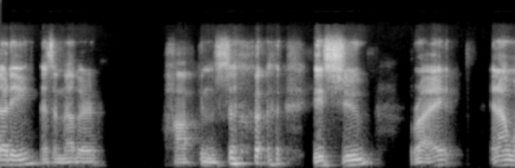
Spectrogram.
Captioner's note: laughs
